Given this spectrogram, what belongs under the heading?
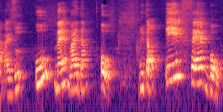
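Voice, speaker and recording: A woman's voice: mid-range voice, roomy sound, far from the mic. A woman teaching an online language lesson, talking to her students and often checking that they follow. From Brazil. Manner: lively, asks students often. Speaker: French teacher. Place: room, in front of a screen.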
